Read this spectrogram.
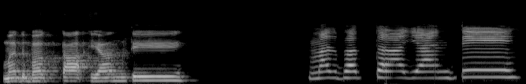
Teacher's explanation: यहाँ पर विसर्ग का लोप हो जाता है।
